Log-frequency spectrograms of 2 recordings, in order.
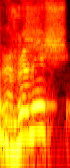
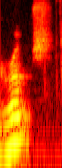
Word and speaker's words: Gruumsh: Grumish or Grumsh. Either work. Okay. I think I say technically Grumish might be correct if you look it up, but I've already said Grumsh.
